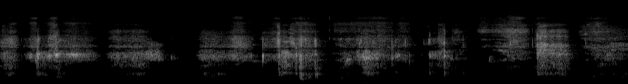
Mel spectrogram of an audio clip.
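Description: Breathy, whisper-like voice sounds in short broken runs, without any low voiced pitch.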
